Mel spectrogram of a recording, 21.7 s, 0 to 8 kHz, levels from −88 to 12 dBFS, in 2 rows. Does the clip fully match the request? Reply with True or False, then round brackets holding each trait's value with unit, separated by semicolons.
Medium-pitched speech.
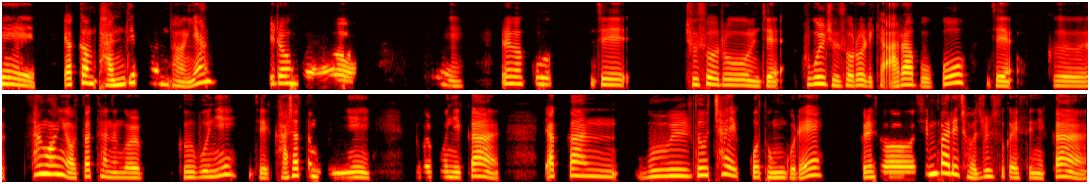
False (195 Hz)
